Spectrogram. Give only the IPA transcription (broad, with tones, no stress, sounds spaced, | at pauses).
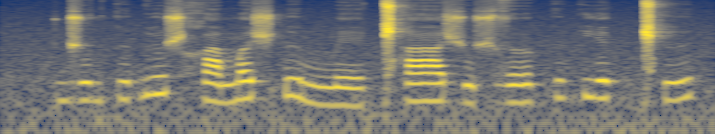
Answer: d͡ʒ u˨ d k ɨ˨ ɠ ʉː˦ ʃ χ a˨ m ɐː˦ ʃ ʔ ɨ˦˨ mː eː˨ ǁʰ aː˦ ʃ u˨ ʃ z ɵː˦ k ɨ˦ k j e˦ k ǁʰ ɨ˨˦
